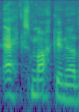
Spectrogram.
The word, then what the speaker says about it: Ex Machina: It's definitely Ex Machina though, isn't it? – Yes. – It's based on the Latin Deus Ex Machina.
